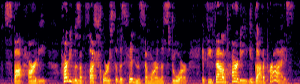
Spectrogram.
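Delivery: ordinary delivery, nothing marked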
